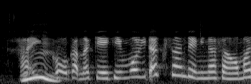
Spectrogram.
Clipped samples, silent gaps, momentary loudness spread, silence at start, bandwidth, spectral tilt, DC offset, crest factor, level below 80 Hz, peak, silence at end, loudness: under 0.1%; none; 5 LU; 0.2 s; 5 kHz; -7 dB/octave; under 0.1%; 14 dB; -66 dBFS; -6 dBFS; 0 s; -21 LUFS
